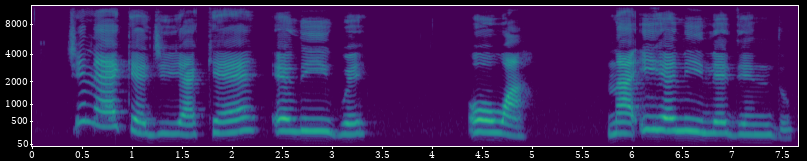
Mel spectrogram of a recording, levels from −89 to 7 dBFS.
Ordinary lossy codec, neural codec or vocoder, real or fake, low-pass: none; none; real; none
